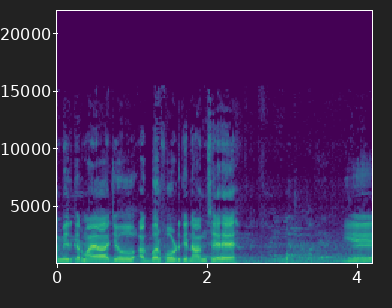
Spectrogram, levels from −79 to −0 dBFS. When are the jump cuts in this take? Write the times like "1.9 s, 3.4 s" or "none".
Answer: 2.9 s

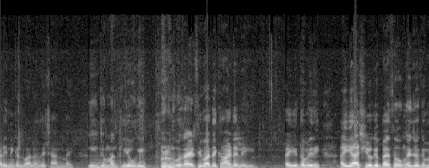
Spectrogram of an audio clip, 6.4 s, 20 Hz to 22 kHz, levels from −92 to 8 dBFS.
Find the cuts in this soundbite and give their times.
1.3 s, 4.3 s

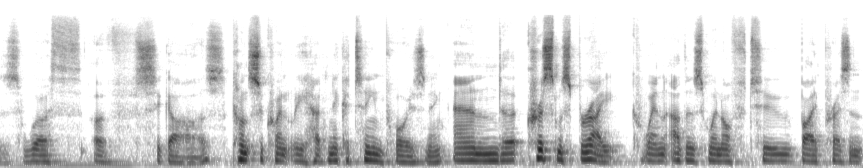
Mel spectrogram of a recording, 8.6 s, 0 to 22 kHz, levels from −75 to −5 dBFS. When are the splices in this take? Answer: 2.2 s, 4.5 s

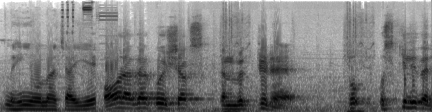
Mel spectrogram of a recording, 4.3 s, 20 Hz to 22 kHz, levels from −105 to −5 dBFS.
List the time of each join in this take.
1.0 s

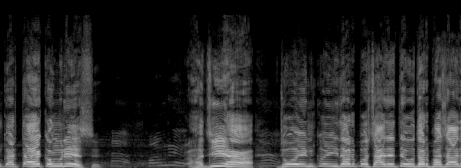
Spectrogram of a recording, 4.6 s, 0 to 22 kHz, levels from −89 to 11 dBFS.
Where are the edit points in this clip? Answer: none

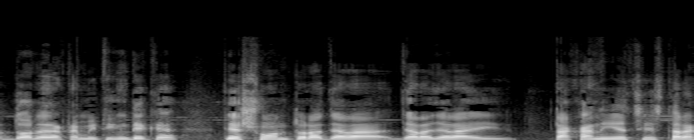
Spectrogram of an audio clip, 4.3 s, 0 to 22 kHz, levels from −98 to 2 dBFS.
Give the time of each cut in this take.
none

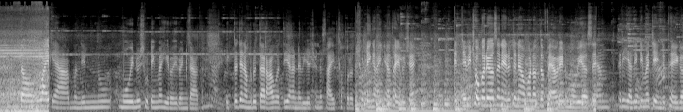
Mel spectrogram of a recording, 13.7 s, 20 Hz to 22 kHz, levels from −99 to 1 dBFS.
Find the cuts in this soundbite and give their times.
1.0 s, 7.1 s, 9.1 s, 11.9 s

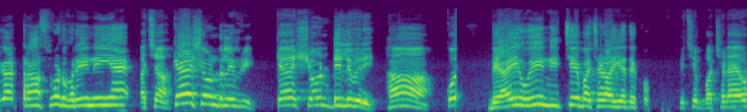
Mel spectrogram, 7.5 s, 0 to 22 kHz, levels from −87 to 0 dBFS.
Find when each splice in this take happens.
4.6 s

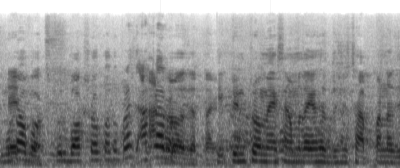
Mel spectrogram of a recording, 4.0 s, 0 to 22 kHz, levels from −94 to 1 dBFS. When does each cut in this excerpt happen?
2.1 s

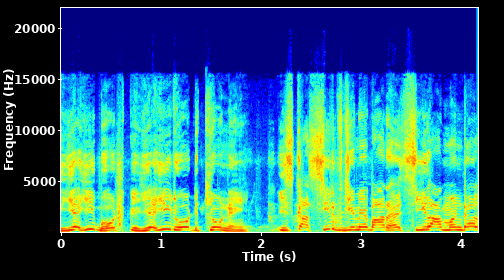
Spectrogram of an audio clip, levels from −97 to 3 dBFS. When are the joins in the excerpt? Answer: 2.0 s

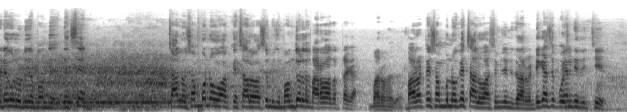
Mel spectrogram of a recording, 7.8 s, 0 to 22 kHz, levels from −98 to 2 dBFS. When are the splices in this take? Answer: 3.8 s, 7.1 s

